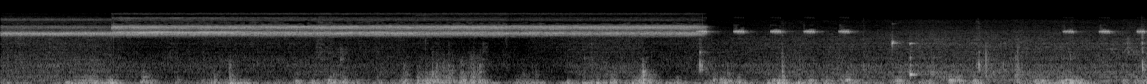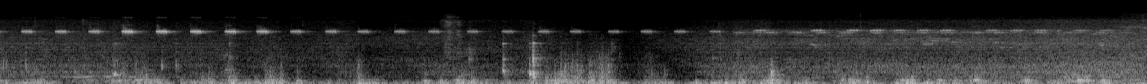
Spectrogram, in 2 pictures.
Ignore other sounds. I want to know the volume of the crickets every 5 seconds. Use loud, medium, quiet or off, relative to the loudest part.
loud, loud, loud, medium, medium.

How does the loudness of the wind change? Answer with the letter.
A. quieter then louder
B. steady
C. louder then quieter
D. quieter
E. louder
E.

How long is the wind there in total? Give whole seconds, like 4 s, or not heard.
23 s.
